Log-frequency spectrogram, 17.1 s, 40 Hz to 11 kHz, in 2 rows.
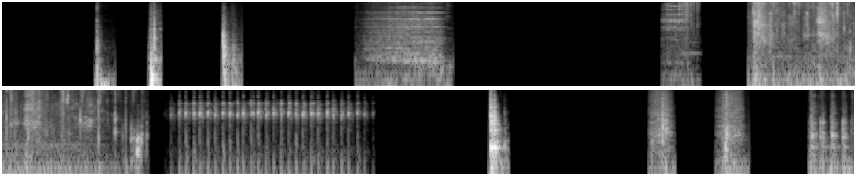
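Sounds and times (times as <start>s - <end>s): crisp crunching bites: 7.5s - 10.0s
fast pulsing rattle: 10.2s - 12.3s.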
